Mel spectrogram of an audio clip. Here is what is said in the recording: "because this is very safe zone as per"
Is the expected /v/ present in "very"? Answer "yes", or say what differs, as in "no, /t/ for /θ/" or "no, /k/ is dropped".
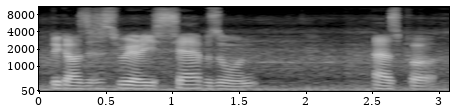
no, /w/ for /v/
